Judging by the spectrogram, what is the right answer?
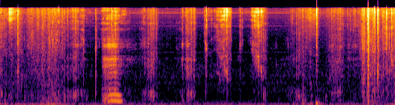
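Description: Someone biting and chewing kettle-cooked potato chips: a run of sharp, irregular crunches.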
